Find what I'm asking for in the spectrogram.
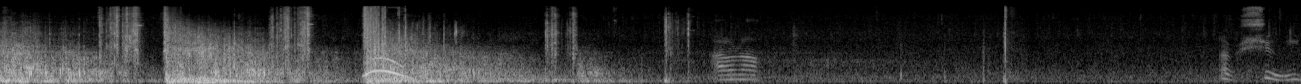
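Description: Shotgun fire in The Walking Dead video game: several loud close blasts with long decaying tails early on, then fainter scattered shots amid rain-like ambience.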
